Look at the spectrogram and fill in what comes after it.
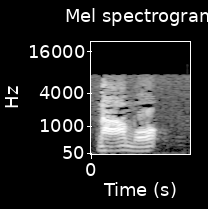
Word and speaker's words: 南无: 在梵语里面称为那摩，当时就翻成南无这两个音。我们的语言是会随着时代变的，字的形状没有变，但是读音古今就不一样，所以应该要读古音，读成那摩。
